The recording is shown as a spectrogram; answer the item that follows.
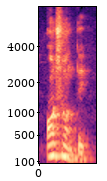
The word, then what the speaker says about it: enchanté: Enchante. Yeah, it's inevitable to pronounce some n because it is immediately followed by a consonant, right? But try to say enchanté.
